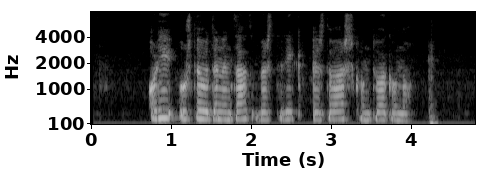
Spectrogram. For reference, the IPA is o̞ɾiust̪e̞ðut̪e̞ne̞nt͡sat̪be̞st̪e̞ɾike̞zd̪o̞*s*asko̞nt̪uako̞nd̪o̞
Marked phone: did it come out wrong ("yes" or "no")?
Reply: yes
